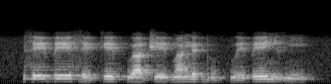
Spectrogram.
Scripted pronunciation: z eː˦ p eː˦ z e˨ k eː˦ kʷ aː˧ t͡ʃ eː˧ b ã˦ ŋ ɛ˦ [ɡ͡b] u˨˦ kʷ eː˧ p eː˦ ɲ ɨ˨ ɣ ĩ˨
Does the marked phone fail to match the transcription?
no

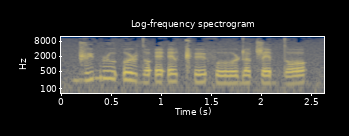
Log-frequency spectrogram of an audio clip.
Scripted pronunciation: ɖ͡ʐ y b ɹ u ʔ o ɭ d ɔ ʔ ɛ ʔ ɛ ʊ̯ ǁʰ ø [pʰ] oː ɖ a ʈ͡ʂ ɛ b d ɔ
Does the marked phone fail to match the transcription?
yes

